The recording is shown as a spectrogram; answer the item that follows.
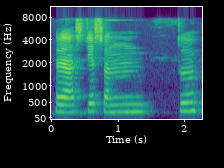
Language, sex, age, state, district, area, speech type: Sindhi, female, 18-30, Rajasthan, Ajmer, urban, spontaneous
